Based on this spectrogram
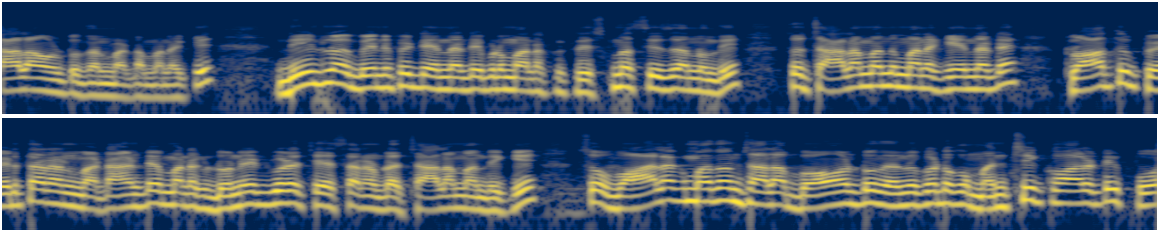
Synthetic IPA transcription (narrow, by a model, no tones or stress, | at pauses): aːlaːuɳʈ̬und̪ɐnɐma̰ːʈɐmɐnɐkid̪iːɳʈlobe̞nipʰiʈ̬ːeːnd̪ɐɳʈeːip̬ːuɽumɐnɐkukɾismɐsːiːzɐnund̪i | so̞ːt͡ʃaːlaːmɐnd̪imɐnɐk̬eːnd̪ɐɳʈeː | klaːt̪̬upeɽut̪aːɾɐnɐmaːʈɐɐɳʈe̞ːmɐnɐkuɖoneːʈ̚ɡuːɽaːt͡ʃɛːsaːɾɐnɐmpaːt͡ʃaːlaːmɐnd̪iki | so̞ːʋaːɭːɐkumɐt̪ɾɐmt͡ʃaːlaːbaːuɳʈ̬und̪end̪ukɐɳʈ̬ːeɔkɐmɐɲt͡ʃikʋaːliʈiːpʰoː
